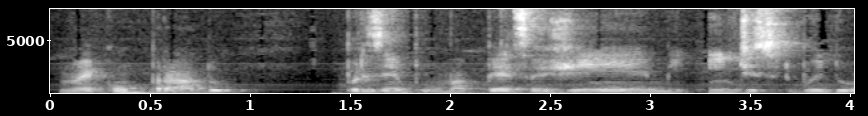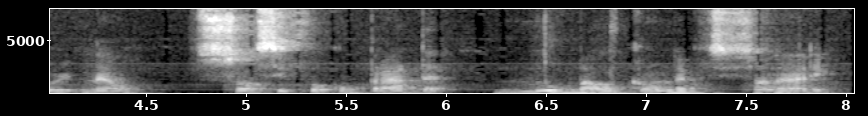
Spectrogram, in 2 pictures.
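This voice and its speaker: A man's voice: mid-range voice, lively intonation, moderate pace, darkish tone. A Brazilian man running an auto parts business talks bluntly in a casual monologue, repeating himself and acting out exchanges with customers. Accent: Brazilian Portuguese. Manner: blunt, repetitive, acts out dialogues with customers. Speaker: auto parts seller and channel host. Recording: echoey room with faint hum.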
